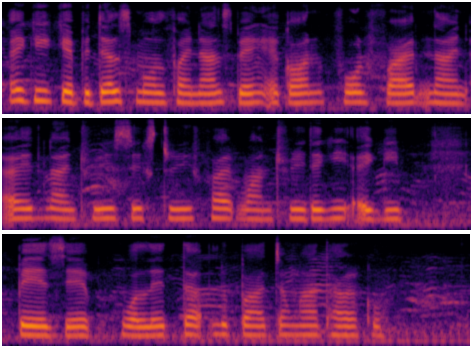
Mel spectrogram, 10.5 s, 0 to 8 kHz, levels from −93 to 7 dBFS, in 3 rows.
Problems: constant background noise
